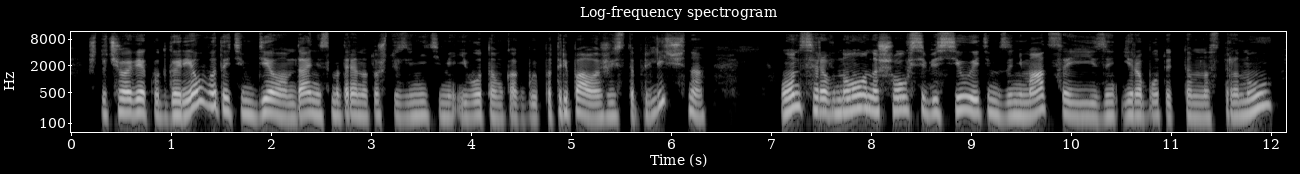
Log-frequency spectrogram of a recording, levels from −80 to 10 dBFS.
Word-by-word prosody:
что 160 - -10
человек, 175 0 +5
вот 150 -2 -6
горел 155 - +4
вот 245 -6 +1
этим 165 -3 -2
делом, 150 -4 +3
да, 160 +3 +4
не 160 - -1
смотря 155 +1 -2
на 145 - -2
то, 150 - -6
что 155 -1 -9
извините 145 +1 -6
ме 140 -1 -6
его 145 +2 -3
там 140 -2 -6
как 130 -1 -6
бы 135 0 -8
потрепала 155 -1 +1
жизнь-то 145 0 -6
прилично. 175 - -3 0.7
Он 200 +9 +5
всё 205 -3 -1
равно 180 +5 +4
нашёл 195 0 +2
в 195 - -3
себе 175 -3 -1
силы 195 +2 +3
этим 170 -1 -5
заниматься 155 +6 0
и 145 -2 -4
заи 150 +3 -5
и 155 - -4
работать 150 -2 -3
там 140 -1 -5
на 140 - -4
страну. 165 - -1
155 Hz, 190 wpm, -22 LUFS, 145-180 Hz, 0.7 s, человек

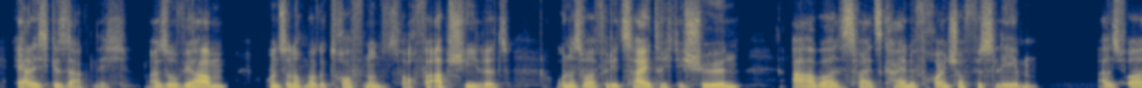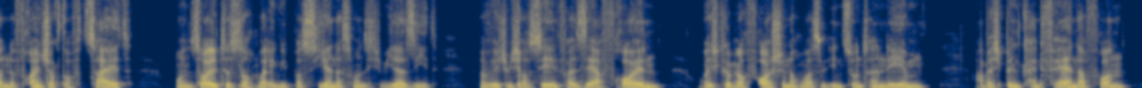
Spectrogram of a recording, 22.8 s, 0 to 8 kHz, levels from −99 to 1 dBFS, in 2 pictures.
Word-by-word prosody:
Ehrlich 85 +1 +2
gesagt 85 -2 -3
nicht. - - -13 0.2
Also, 90 +1 -1
wir 95 0 +4
haben 105 +1 +4 0.3
uns 95 -1 0
dann 95 - +2
noch 90 - 0
mal 85 -2 0
getroffen 130 - -4
und 90 -1 -1
uns 85 - -13
auch - - -6
verabschiedet 105 -3 0 0.4
und 90 - -1
es 90 -1 +1
war 85 -2 +2
für - - -4
die 85 +1 0
Zeit 95 +2 +5
richtig - - -4
schön, 100 +7 +3 0.5
aber 85 +2 +3
es 80 +1 +1
war 80 - 0
jetzt 80 - 0
keine 85 +1 -1
Freundschaft 85 +9 -1
für's 125 0 0
Leben. 80 0 -3 0.6
Also, 80 -1 -2
es - - -13
war 80 0 +3
'ne 80 - 0
Freundschaft 90 0 -1
auf 75 +1 -8
Zeit 105 +7 +1 0.4
und 80 0 -2
sollte 115 +5 +5
es 95 - -1
noch - - -3
mal - - 0
irgendwie 90 +1 -3
passieren, 95 +4 -1
dass 90 0 -4
man 80 - -1
sich 80 +4 -13
wiedersieht, 100 -5 -1 0.4
dann 75 - -4
würde 90 +2 +2
ich 90 - -4
mich 85 - -1
auf 80 -1 -3
jeden 85 +1 +1
Fall 80 -2 -2
sehr 80 -1 +2
freuen 110 - +2 0.3
und - - -6
ich - - -4
könnte - - -1
mir - - +3
auch - - -10
vorstellen, 90 0 +1
noch 85 -2 0
mal 85 -1 -1
was 80 - 0
mit - - -9
ihm 85 0 -3
zu 75 -3 -2
unternehmen, 85 +7 0 0.4
aber 85 - -4
ich 85 - -2
bin 90 0 +1
kein 85 -3 -6
Fan 90 +4 +2
davon, 90 +3 -1
90 Hz, 200 wpm, -24 LUFS, 85-100 Hz, 0.6 s, Zeit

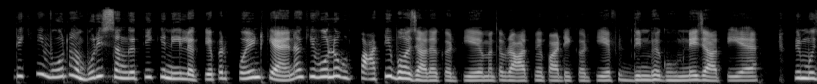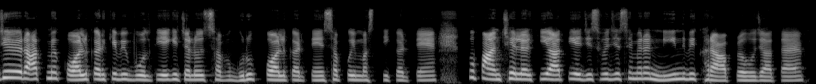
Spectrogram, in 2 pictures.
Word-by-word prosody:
देखिए 390 +5 -2
वो 340 +2 +1
ना 350 - +4
बुरी 320 +9 +3
संगति 325 -3 +1
की 340 - +1
नहीं 265 -2 +3
लगती 230 0 0
है, - - +3
पर 285 +3 -3
पॉइंट 315 +5 +4
क्या 245 -6 +6
है 195 0 +6
ना 335 - +1
कि 360 0 0
वो 350 +1 +3
लोग 345 -3 +3
पार्टी 275 +9 +1
बहुत 285 -5 +4
ज़्यादा 185 -3 +2
करती 185 0 -6
हैं। 185 - +1
मतलब 190 +1 -5
रात 180 -1 0
में 195 - -4
पार्टी 180 0 -3
करती 180 +1 -8
हैं 190 - 0
फ़िर 210 - -9
दिन 200 0 0
भर 215 0 +1
घूमने 190 +1 +1
जाती 185 -1 -1
हैं, 185 0 0 0.4
फ़िर 295 -1 +2
मुझे 300 +2 +4
रात 260 +1 +3
में 280 -1 -1
कॉल 220 -3 +2
करके 240 +1 0
भी 240 0 -1
बोलती 215 +1 -2
हैं 215 - +4
कि, 235 - -1
चलो 215 -1 -1
सब 205 -2 -4
ग्रुप 230 +4 -2
कॉल 205 -2 +3
करते 200 0 -5
हैं 200 - -1
सब 215 0 -3
कोई 210 -1 -1
मस्ती 200 +1 -7
करते 195 0 -7
हैं 200 +1 -2 0.3
तो 320 - -2
5-6 255 -1 +3
लड़की 240 +1 +1
आती 225 +2 +2
हैं, 240 - +2
जिस 230 +1 -5
वज़ह 245 0 -3
से 265 +3 -6
मेरा 260 0 -1
नींद 230 +3 -1
भी 250 - -1
ख़राब 195 -4 -1
हो 190 0 -2
जाता 185 0 -5
है। 190 +1 -3
220 Hz, 255 wpm, -21 LUFS, 195-265 Hz, 0.4 s, क्या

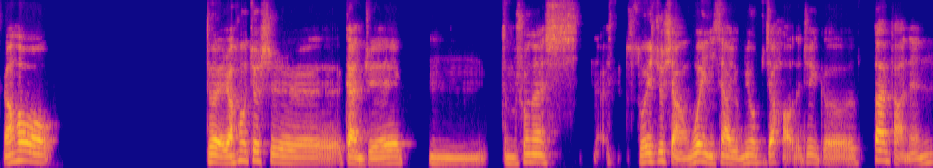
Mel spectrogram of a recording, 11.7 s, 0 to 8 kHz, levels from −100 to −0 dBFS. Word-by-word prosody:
然 120 +3 +3
后 150 -5 +5 1.9
对， 130 -3 +7
然 115 0 +6
后 160 +3 -1
就 155 -1 +1
是 110 -7 -3
感 105 -3 +4
觉， 105 +4 +1 0.4
嗯， 200 -1 -8 0.2
怎 105 - -7
么 105 - -6
说 135 +6 -4
呢？ 130 -2 +1
想 130 +1 -1 0.8
所 125 +3 -3
以 140 - +2
就 150 +1 -1
想 95 -10 0
问 140 +1 +3
一 - - -1
下 115 0 +1
有 100 - -4
没 - - -3
有 125 - -2
比 120 +1 -12
较 - - +3
好 - - -5
的 - - -11
这 130 -1 -7
个 470 0 -5 0.2
办 165 -2 +4
法 165 - -4
能 105 +8 -8
130 Hz, 175 characters per minute, -23 LUFS, 110-155 Hz, 1.9 s, 对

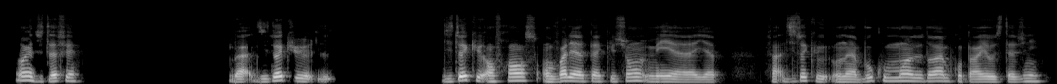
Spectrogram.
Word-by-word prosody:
Ouais 190 0 +4
tout 130 -3 -9
à 150 - +7
fait. 155 0 -3 1.5
Ben, - - 0
dis-toi 150 +9 +4
que 150 -8 -2
l' - - -9 1.1
dis-toi 135 +10 +5
qu'en 170 -8 +1
France 175 +5 +2
on 130 - 0
voit 140 +6 +4
les 160 -2 +5
répercussions 145 +4 -1
mais, 130 0 +1
heu, 115 -2 -1
il 115 - -2
y 115 - -2
a 115 - -3 0.5
enfin - - -4
dis-toi 135 +7 -2
qu'on 125 -5 -4
a 120 -1 +1
beaucoup 155 +7 -5
moins 160 0 +1
de 150 - -3
drames 150 +1 0
comparé 125 -3 -2
aux 120 - +2
États-Unis. 125 +4 -5
140 Hz, 175 wpm, -22 LUFS, 130-160 Hz, 1.5 s, à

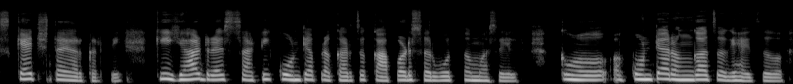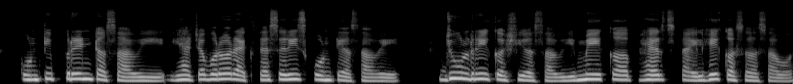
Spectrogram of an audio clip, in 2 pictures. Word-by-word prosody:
sketch 250 -1 -3
तयार 195 -5 0
करते, 160 -1 -10 0.4
की 255 -1 +1
ह्या 220 +2 +4
ड्रेससाठी 215 0 -2
कोणत्या 215 -1 +2
प्रकारचं 190 -1 -4
कापड 195 +2 0
सर्वोत्तम 190 -1 -2
असेल, 165 -2 -6 0.4
क 240 - -5 0.7
कोणत्या 235 +1 +4
रंगाचं 215 -2 +3
घ्यायचं, 165 -2 -3 0.3
कोणती 220 +3 +2
प्रिंट 250 -1 +4
असावी, 175 -4 -1
ह्याच्याबरोबर 230 +4 +2
ॲक्सेसरीज 220 +4 0
कोणते 205 -3 +1
असावे, 165 -2 -4 0.5
ज्वेलरी 255 -3 +4
कशी 205 -1 0
असावी, 175 -1 -2
मेकअप, 220 -1 +3
हेअर 220 +1 +3
स्टाईल, 190 -3 -3
हे 235 +2 +4
कसं 190 -4 -2
असावं, 155 -3 -7
205 Hz, 115 wpm, -24 LUFS, 180-230 Hz, 0.7 s, ह्या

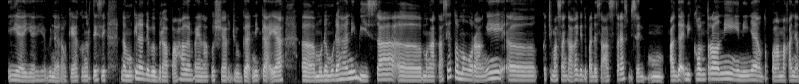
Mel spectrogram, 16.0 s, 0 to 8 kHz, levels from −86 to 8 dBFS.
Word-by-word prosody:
Iya 160 -3 0
iya 135 -1 -2
iya, 155 +1 -8
bener, 135 -3 -2
oke, 145 -1 -9
aku 145 +1 -6
ngerti 150 +1 -2
sih. 155 +1 -1 0.3
Nah, 160 -2 0
mungkin 155 +8 +2
ada 190 -3 +3
beberapa 145 -2 0
hal 180 -2 0
yang 170 - -1
pengen 145 -3 -1
aku 150 +2 -6
share 150 -1 -4
juga 130 -1 -1
nih 155 +3 -1
Kak 160 - 0
ya. 155 +2 +3 0.4
Eee, 140 -2 +3
mudah-mudahan 165 +6 +2
nih 230 - +3
bisa, 175 +4 +1
eee, 145 -1 +2
mengatasi 145 - -1
atau 235 -6 +1
mengurangi, 180 +4 +1
eee, 155 -2 0 0.2
kecemasan 160 -3 -3
Kakak 170 +4 -1
gitu, - - -6
pada 140 -1 -1
saat 145 +1 -3
stres 185 +5 -1
bisa, 135 - -3
mmm, 280 - -2
agak 155 +4 +3
dikontrol 185 +2 +3
nih, 195 -5 +1
ininya, 155 +1 +1
untuk 145 - -7
pola 145 0 0
makan 145 0 -1
155 Hz, 170 wpm, -22 LUFS, 145-180 Hz, 0.4 s, ada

